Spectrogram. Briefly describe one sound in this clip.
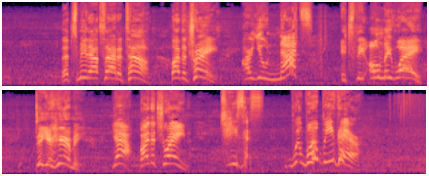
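A man calls out urgently.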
